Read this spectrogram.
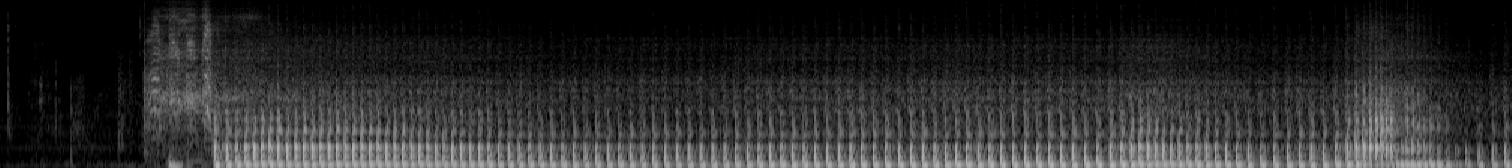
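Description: A motorcycle engine starts and idles with a steady rapid thumping.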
